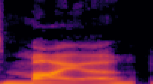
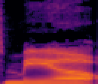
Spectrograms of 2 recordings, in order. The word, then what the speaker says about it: Miya: I said her name wrong last time. I thought it was Maya. She spells it M-I-Y-A. – That seems like Maya. – Well, now that I know it's Miya, I can kind of see how it's Miya, although I still think Maya.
